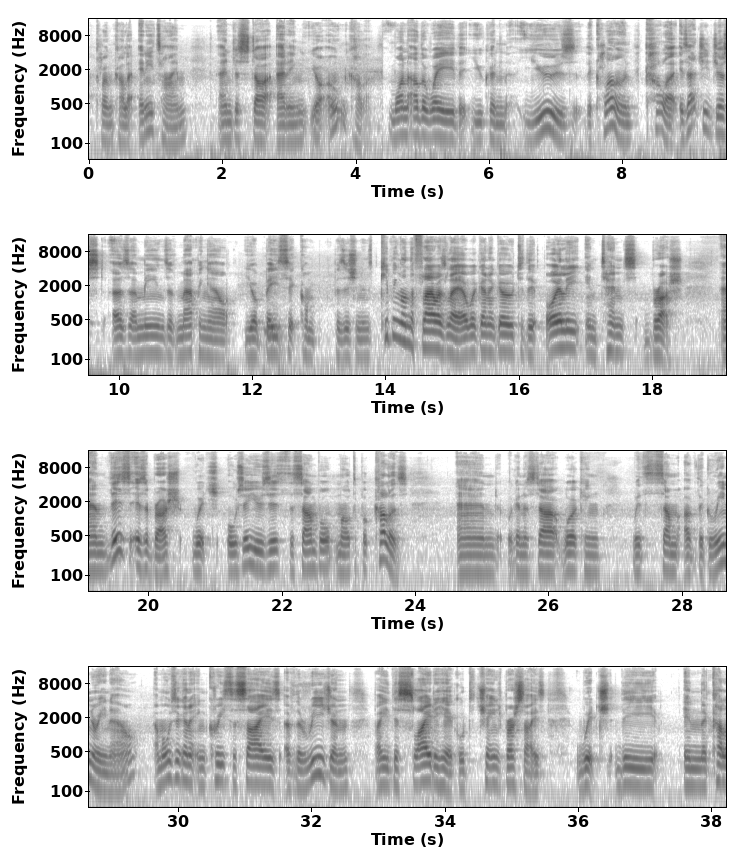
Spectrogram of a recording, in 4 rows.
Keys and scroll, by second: 7.7 space, 9.8 space, 10.2 super+=, 10.3 space, 13.3 super+-, 13.4 space, 13.7 space.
